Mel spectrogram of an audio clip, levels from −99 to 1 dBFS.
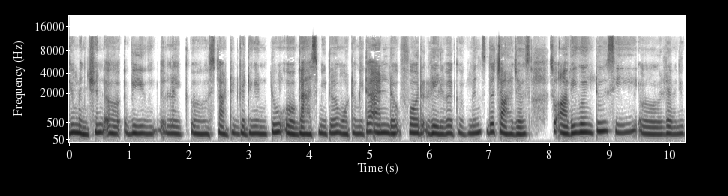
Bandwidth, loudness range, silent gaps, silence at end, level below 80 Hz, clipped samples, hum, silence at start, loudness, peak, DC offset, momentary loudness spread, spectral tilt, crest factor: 12.5 kHz; 1 LU; none; 0 s; -68 dBFS; under 0.1%; none; 0 s; -23 LUFS; -6 dBFS; under 0.1%; 7 LU; -5.5 dB/octave; 16 dB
